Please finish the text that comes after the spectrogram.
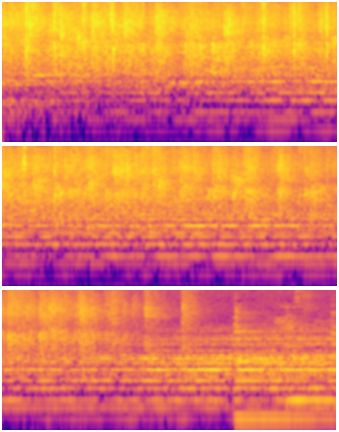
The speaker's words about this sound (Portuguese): Aplauda aquilo que ele é nessa noite. Amém.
